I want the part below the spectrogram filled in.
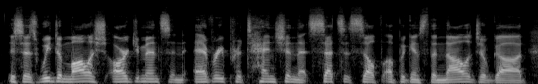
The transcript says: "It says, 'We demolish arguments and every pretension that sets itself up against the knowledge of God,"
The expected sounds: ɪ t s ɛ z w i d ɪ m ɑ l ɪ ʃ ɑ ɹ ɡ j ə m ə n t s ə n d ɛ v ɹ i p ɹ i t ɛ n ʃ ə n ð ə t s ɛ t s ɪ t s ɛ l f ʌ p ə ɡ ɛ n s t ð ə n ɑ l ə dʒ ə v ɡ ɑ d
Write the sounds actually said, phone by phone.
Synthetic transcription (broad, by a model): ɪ t s ɛ z w i d ɪ m ɑ l ɪ ʃ ɑ ɹ ɡ j ə m ə n t s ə n ɛ v ɹ i p ɹ i t ɛ n ʃ ə n ð ə t s ɛ t s ɪ t s ɛ l f ʌ p ə ɡ ɛ n s t ð ə n ɑ l ə dʒ ə v ɡ ɑ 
